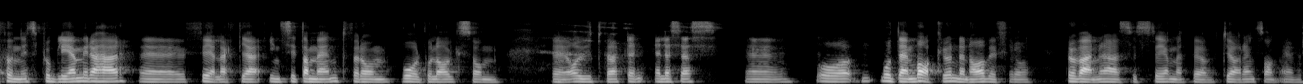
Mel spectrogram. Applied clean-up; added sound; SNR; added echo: neural mask model DeepFilterNet 3.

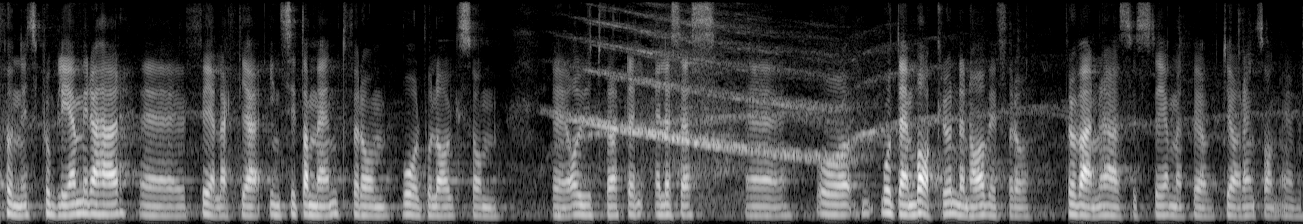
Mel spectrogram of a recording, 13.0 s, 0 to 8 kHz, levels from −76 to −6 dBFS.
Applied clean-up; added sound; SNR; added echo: none; Motor vehicle (road) / Siren; 14 dB; none.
